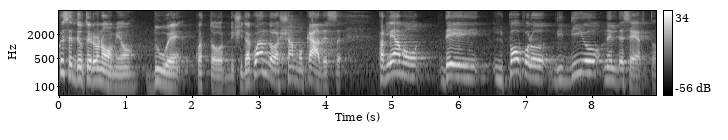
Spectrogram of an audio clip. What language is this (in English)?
Italian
